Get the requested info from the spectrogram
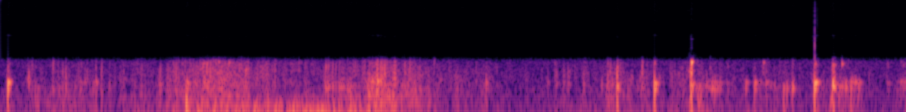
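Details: Stomach bowel sounds recorded through a stethoscope after eating McDonald's: low rumbling and gurgling with scattered short pops and bubbling clicks, ordinary digestion.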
